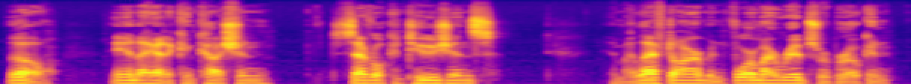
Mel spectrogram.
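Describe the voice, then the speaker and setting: A man's voice: mid-range voice, moderate pace, natural voice. A man playing an earnest, brainy young survivor who tinkers with armor, in a post-apocalyptic audio drama. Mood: weary, recounting.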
